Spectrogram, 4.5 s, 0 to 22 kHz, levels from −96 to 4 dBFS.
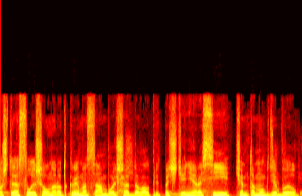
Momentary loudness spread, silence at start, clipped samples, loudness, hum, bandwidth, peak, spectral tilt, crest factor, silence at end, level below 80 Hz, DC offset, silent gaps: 3 LU; 0 s; under 0.1%; -17 LUFS; none; 12 kHz; -6 dBFS; -5 dB/octave; 10 dB; 0 s; -48 dBFS; 0.2%; none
